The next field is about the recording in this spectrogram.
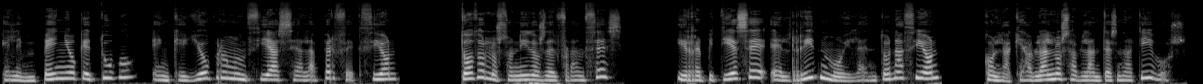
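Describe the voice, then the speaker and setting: An older woman from Spain with a Castilian accent delivers scripted educational narration in a measured, didactic way, articulating carefully. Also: on the high side, lively intonation, a little mellow, no echo, clean studio sound. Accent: Castilian Spanish. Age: 60s or older.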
